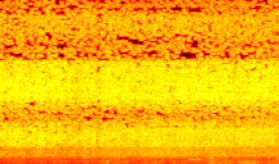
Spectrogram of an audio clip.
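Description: Sliced onions and tomato frying in hot oil in an aluminium karahi, a steady sizzle.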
